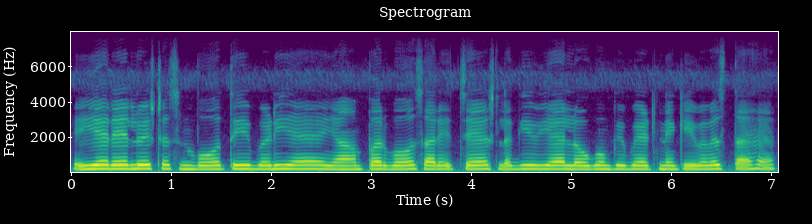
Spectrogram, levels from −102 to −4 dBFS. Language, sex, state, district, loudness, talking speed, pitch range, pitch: Hindi, female, Rajasthan, Bikaner, -15 LUFS, 185 wpm, 195-210 Hz, 205 Hz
